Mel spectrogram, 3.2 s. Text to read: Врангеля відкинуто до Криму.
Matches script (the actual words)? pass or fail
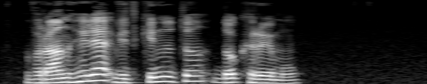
pass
